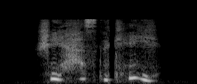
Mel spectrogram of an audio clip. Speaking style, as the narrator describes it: Rose whispers

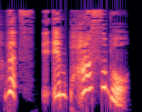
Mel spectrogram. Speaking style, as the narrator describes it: Teresa cried

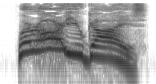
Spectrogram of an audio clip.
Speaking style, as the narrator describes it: I shouted

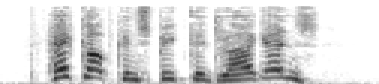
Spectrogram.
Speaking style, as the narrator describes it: shouted Fishlegs very loudly indeed

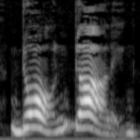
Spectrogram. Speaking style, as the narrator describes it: cried Dawn's mother

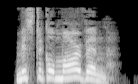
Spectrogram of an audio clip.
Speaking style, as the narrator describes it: I shouted his name, just to make a sound, just to hear my voice

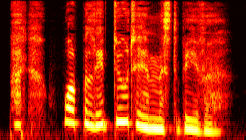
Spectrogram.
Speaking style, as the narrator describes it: gasped Lucy

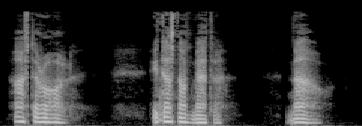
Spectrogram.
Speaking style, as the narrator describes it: with a gesture of infinite weariness, she murmured as though to herself

